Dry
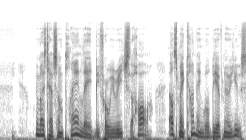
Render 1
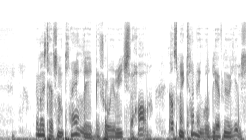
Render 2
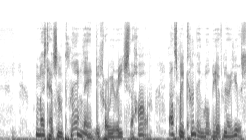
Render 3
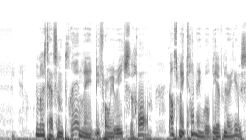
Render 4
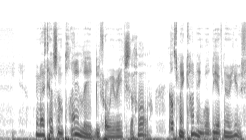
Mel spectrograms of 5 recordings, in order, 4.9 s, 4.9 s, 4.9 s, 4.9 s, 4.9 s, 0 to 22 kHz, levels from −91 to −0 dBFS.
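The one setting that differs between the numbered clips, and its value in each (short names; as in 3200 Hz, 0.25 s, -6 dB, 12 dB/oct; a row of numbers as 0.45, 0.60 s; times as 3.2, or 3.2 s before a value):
step phaser, rate: 6.5, 9.7, 4.4, 2 Hz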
